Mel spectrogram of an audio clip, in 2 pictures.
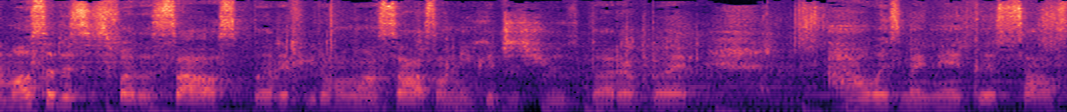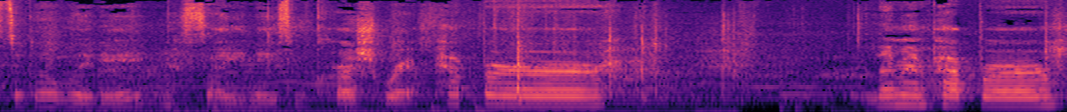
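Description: A young woman giving relaxed, chatty cooking instructions in her home kitchen, filmed on a camera mic. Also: fairly low pitch. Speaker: cooking vlogger. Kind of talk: casual cooking walkthrough. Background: background music.

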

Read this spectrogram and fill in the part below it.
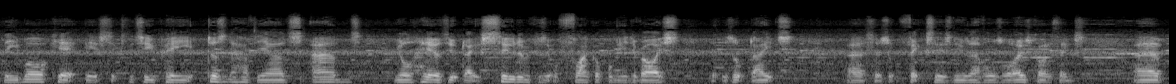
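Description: A man's voice: fairly low pitch, normal speed, few pauses, very noisy. A man with a stuffy cold, casually reviewing a mobile game with lots of ums. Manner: relaxed, rambling with many ums. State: congested from a cold. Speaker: app reviewer. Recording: loud game music behind.

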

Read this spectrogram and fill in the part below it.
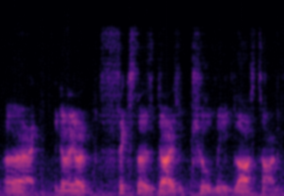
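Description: A man's voice: lowish voice, fairly even intonation, normal speed, dull audio, noisy background. A young man with a slightly phlegmy, sick-sounding voice, chatting casually over his gameplay from a small room at home. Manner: chatty, self-mocking, frequent throat clearing. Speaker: gaming channel host.

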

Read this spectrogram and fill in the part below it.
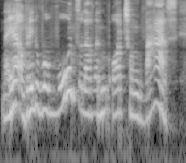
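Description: Actor as blue fairy: very high, cheeky, colloquial, groans at chores; noisy recording. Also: brisk, a bit bright. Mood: explaining. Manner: colloquial, teasing, groaning and sighing. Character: cheeky centuries-old blue fairy, chatty and bossy. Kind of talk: comedic audio play dialogue.

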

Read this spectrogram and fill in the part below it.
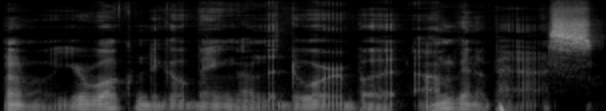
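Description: A man playing an aloof, irritable, sleepy teenage delinquent in an ASMR roleplay, blunt, sardonic and guarded, with a low, gravelly voice. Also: wildly swooping pitch, moderate pace, warm tone, no room sound, studio quality, heavily acted. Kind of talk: ASMR roleplay, speaking to the listener.

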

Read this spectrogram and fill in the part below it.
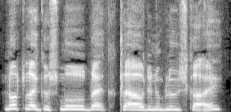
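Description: A man's voice: on the high side, sing-song, measured pace, slightly rough, no echo, dull audio, voice pushed up, heavily acted. A man voicing an earnest, scheming, slightly anxious toy bear in a children's storybook, with a ponderous, solemn manner. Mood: anxious, calling out. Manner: ponderous, solemn, calling out loudly. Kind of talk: children's storybook character reading.

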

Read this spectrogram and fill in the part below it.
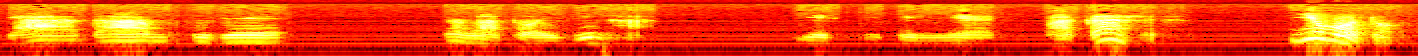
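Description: A man plays a crafty cartoon robber pretending to be a meek blind beggar. The voice is wheedling and soft, sliding widely in pitch, on a muffled old film soundtrack. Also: huge pitch swings, slow, husky, heavily acted. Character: cunning male robber posing as humble blind man.

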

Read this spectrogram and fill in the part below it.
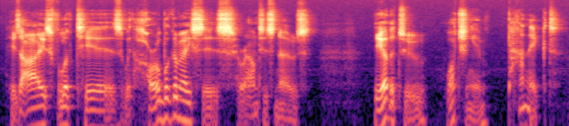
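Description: A man reading a comic short story aloud as an expressive audiobook narrator. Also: mid-range voice, vocal fry.

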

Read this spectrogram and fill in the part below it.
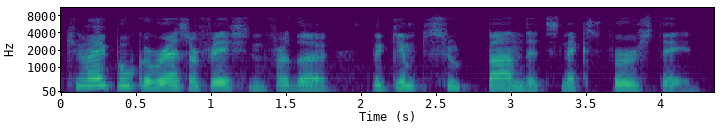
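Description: A man with a high voice and a Derry accent. He speaks casually in short replies as a prank caller, with a dry, somewhat muffled lo-fi sound. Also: sing-song, moderate pace, fairly bright tone, no echo. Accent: Northern Irish, Derry. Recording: dull lo-fi phone call sound.

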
